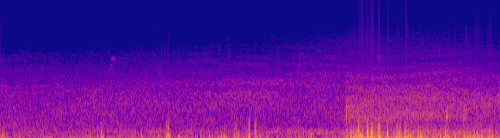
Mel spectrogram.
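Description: Wind buffeting a phone's microphone outdoors, an uneven low rumble of gusts that turns much stronger for the last few seconds.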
